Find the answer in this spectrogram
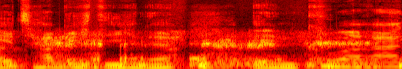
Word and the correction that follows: Karaganda: Nee, Karaganda, ja. Das ist Kasachstan. – Ah, Karaganda.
